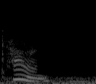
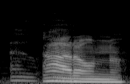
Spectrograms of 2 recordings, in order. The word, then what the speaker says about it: Charon: It's just as you described it, only your pronunciation is a little off. The name you heard wasn't Karen. It was C-H-A-R-O-N. Caron. As in Charon, the ferryman of the dead.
